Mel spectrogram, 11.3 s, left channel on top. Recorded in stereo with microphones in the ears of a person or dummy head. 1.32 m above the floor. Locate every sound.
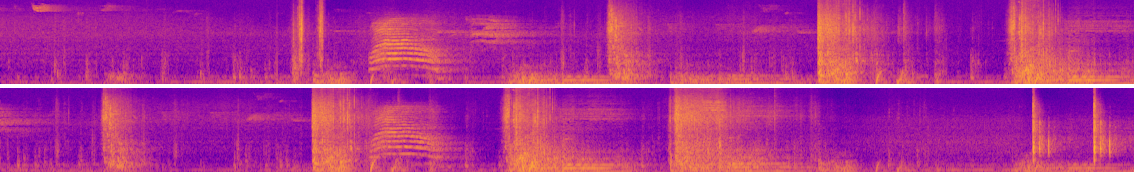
3.7 s a cat meowing: 15° left (ahead or behind), 1.5 m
